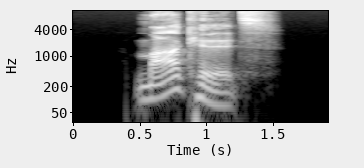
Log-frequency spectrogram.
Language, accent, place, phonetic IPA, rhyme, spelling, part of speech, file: German, Germany, Berlin, [ˈmaːkl̩s], -aːkl̩s, Makels, noun, De-Makels.ogg
- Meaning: genitive singular of Makel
